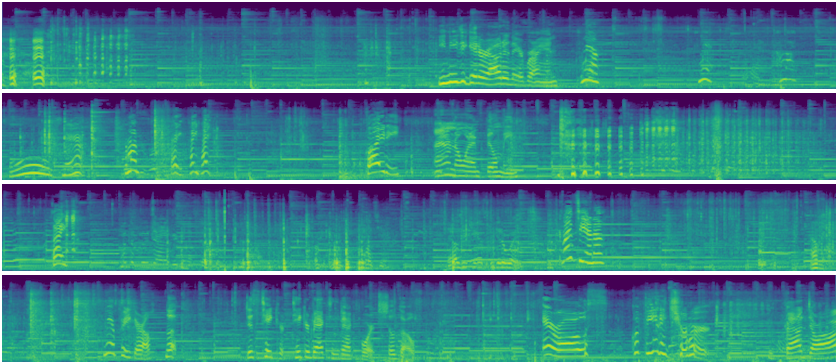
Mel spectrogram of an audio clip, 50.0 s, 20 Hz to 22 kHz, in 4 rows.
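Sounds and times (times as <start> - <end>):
background music: 0.0 - 50.0
goat bleating: 1.0 - 2.1, 21.9 - 22.9, 25.8 - 26.4.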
